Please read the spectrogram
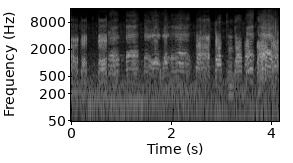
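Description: Two reptilian creature characters chattering in high, quick, choppy syllables that form no recognisable words.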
